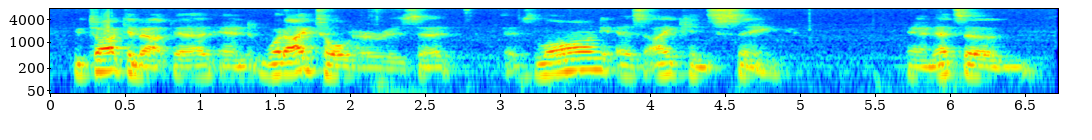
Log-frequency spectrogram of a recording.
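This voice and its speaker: A man with an American accent speaks at a fairly slow pace and a medium pitch with ordinary variation. Audible room echo surrounds his voice. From New York. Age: 70s. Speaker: singer and retired military officer. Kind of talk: interview. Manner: halting with many fillers.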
